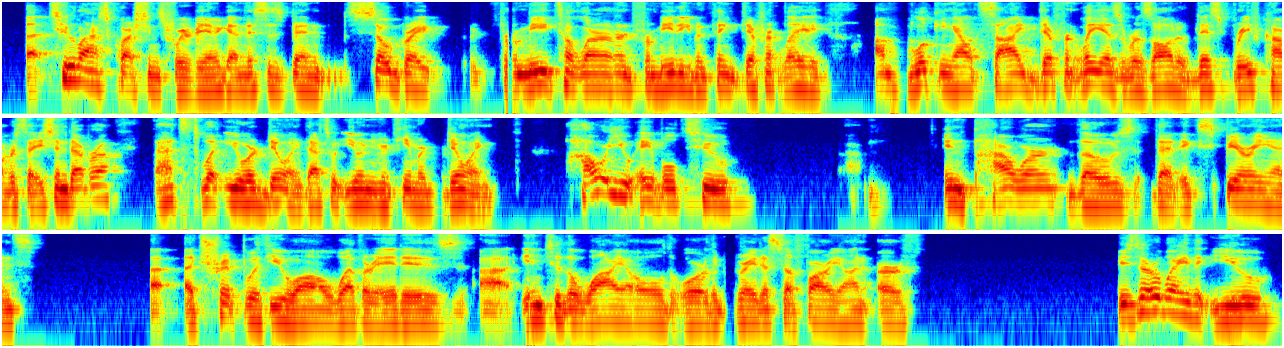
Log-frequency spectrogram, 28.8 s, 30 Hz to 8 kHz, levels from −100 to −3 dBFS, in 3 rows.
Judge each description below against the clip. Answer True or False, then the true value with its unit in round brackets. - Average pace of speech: True (170 wpm)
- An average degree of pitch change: True (3.3 semitones)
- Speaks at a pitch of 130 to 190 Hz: False (110 Hz)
